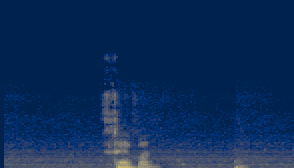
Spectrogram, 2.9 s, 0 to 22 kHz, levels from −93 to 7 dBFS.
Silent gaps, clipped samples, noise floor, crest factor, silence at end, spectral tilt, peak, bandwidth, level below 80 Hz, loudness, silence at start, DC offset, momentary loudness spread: none; under 0.1%; -58 dBFS; 22 dB; 0.5 s; -7.5 dB/octave; -8 dBFS; 10 kHz; -54 dBFS; -27 LUFS; 1.05 s; under 0.1%; 27 LU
